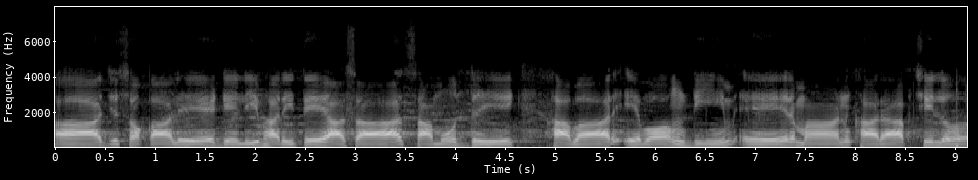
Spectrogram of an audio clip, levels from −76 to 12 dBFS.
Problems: constant background noise, continuous background conversations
